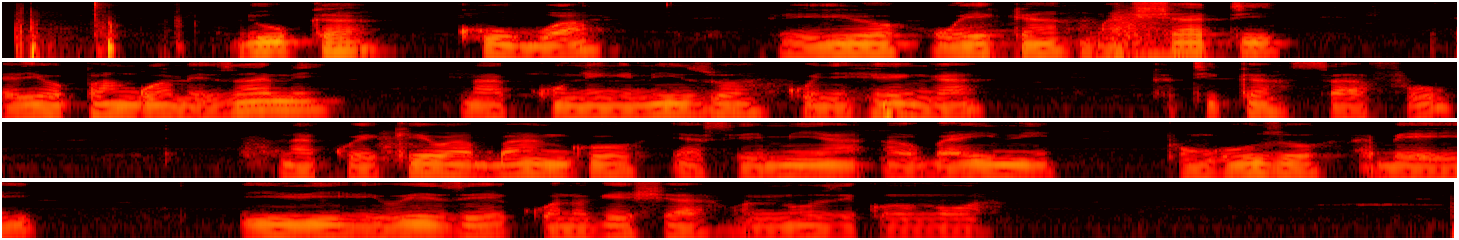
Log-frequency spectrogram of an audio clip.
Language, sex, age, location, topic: Swahili, male, 18-24, Dar es Salaam, finance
